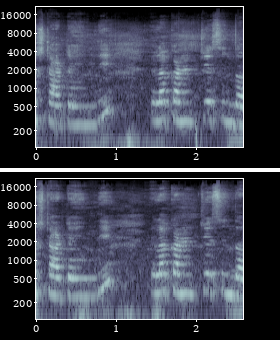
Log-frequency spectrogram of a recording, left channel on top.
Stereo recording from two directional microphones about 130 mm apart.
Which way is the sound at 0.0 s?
70° right (ahead or behind).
